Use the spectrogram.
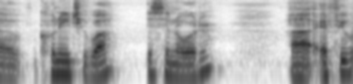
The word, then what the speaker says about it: こんにちは: On the other hand, if you want to draw crowds of admiring followers fawning over your excellent pronunciation, be sure to honor the doubled consonant here.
